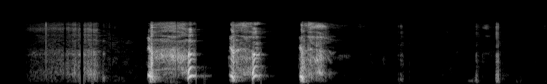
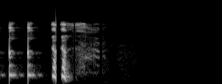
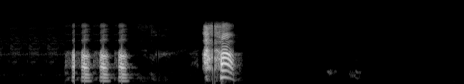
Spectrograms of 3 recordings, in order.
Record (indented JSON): {
  "three_cough_length": "5.5 s",
  "three_cough_amplitude": 30122,
  "three_cough_signal_mean_std_ratio": 0.33,
  "cough_length": "2.2 s",
  "cough_amplitude": 28467,
  "cough_signal_mean_std_ratio": 0.26,
  "exhalation_length": "4.6 s",
  "exhalation_amplitude": 29283,
  "exhalation_signal_mean_std_ratio": 0.25,
  "survey_phase": "beta (2021-08-13 to 2022-03-07)",
  "age": "65+",
  "gender": "Female",
  "wearing_mask": "No",
  "symptom_cough_any": true,
  "symptom_runny_or_blocked_nose": true,
  "symptom_onset": "6 days",
  "smoker_status": "Never smoked",
  "respiratory_condition_asthma": false,
  "respiratory_condition_other": false,
  "recruitment_source": "REACT",
  "submission_delay": "3 days",
  "covid_test_result": "Negative",
  "covid_test_method": "RT-qPCR"
}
